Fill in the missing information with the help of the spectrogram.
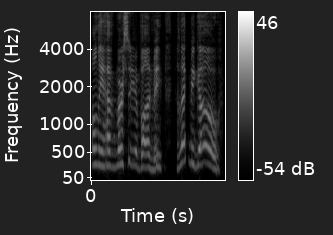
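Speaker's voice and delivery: high, loud, fast desperate pleading; terrified man on his knees begging; begging for mercy. Acted. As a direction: beg for your life. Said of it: "he cried".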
